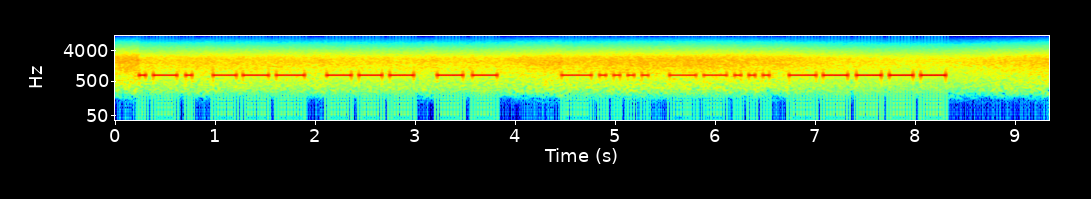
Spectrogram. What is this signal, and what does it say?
Morse code, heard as a keyed tone, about 17 wpm, 760 Hz, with radio static. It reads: ROOM 670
